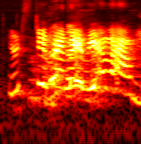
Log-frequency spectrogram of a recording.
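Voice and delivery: high-pitched, loud mock yell; acted angry child. Upset child to teacher in role-play, hammed-up angry shout. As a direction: shout it like a kid having an outburst. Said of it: "Tell me I'm stupid".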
